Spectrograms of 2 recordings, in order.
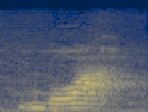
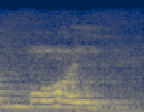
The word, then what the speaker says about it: moi: Se você juntar a letra M, O e I, se pronuncia moi. Não se pronuncia moi.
